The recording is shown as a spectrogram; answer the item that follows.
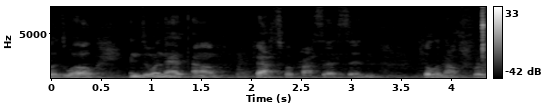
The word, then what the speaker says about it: FAFSA: come and they'll get help filling out their FAFSA forms. Is that right? Am I Yes. saying it right? Yes, FAFSA, you got okay.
